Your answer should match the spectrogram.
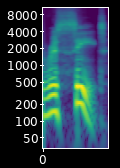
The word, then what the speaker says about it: receipt: And they introduced that pretentious P into receipt.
